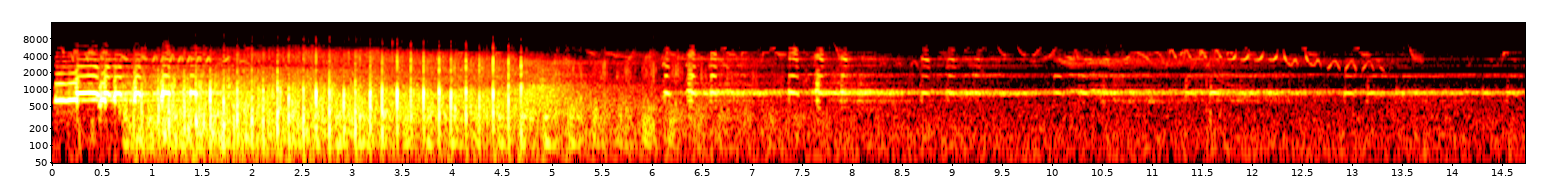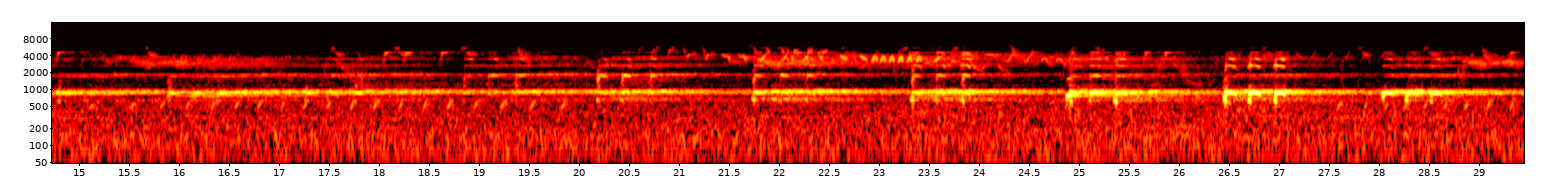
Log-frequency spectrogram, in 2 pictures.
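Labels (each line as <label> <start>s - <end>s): A bird calls loudly at first, then repeats as it becomes distant but remains audible. 0.0s - 29.5s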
